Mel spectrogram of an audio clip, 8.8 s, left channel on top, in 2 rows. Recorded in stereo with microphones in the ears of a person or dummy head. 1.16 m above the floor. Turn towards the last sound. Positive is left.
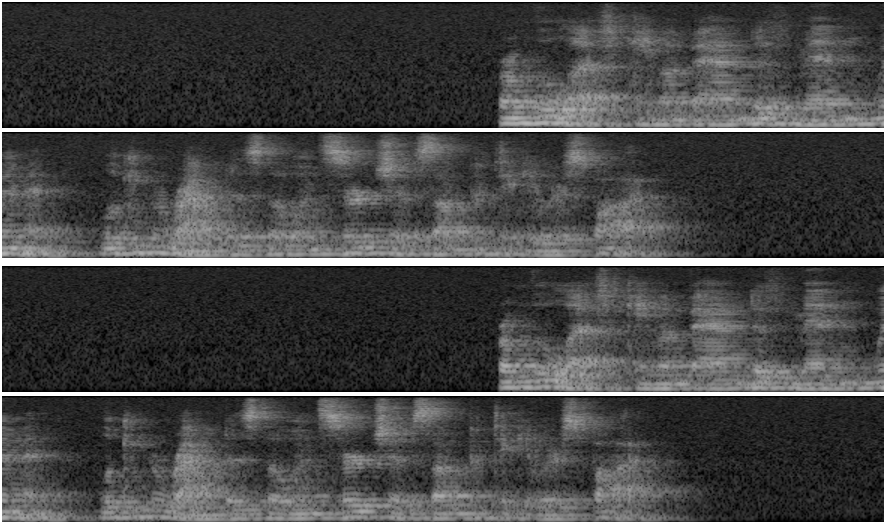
turn(degrees=-65)  # may be behind; listen again after turning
